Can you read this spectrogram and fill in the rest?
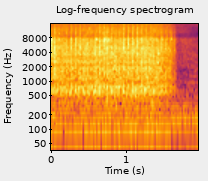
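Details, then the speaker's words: Vauxhall Adam, recovered with a major engine noise, started close up during strip-down (intake cam timing fault code): harsh, rapid metallic clatter, loud and constant until it cuts off; timing chain was suspected, but the oil pump had failed. "we're stripping the engine now so we've got a little bit closer if we just start this engine or you'll hear what we mean that sounds absolutely horrendous"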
